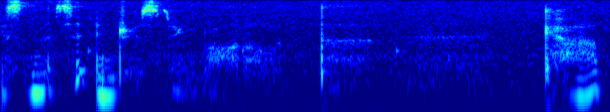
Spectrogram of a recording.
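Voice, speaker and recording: Noticeable background noise surrounds a soft-spoken woman with a gentle tone. She talks at a fairly slow pace with ordinary pitch variation. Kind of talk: ASMR show and tell, talking to camera. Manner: soft-spoken, gentle.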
